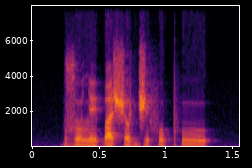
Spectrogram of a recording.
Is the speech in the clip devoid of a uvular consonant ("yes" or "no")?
yes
